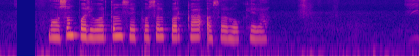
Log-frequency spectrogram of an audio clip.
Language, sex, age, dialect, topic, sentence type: Bhojpuri, female, 25-30, Western, agriculture, question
